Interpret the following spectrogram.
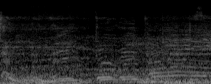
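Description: Soundtrack of an animated fight scene: a steady low rumble, with a voice coming in during the second half.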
